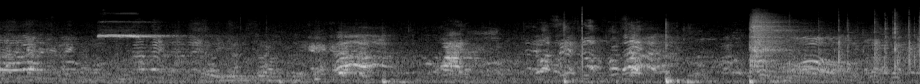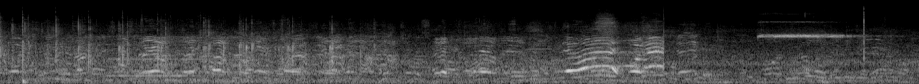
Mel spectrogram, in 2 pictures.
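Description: A referee's whistle blows short, shrill blasts.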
